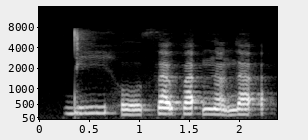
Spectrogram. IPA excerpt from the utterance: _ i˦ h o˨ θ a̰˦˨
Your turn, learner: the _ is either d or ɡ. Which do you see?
d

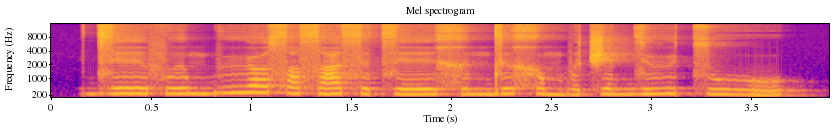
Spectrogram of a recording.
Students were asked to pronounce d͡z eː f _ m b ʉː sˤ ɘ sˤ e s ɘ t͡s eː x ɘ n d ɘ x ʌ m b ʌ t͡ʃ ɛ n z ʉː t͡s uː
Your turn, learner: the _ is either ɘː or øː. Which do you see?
ɘː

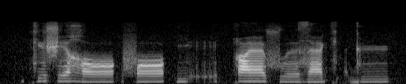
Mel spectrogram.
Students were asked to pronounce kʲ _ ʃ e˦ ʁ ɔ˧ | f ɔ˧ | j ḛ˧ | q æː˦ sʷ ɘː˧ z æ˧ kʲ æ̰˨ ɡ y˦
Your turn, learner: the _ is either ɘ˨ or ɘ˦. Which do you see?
ɘ˦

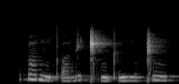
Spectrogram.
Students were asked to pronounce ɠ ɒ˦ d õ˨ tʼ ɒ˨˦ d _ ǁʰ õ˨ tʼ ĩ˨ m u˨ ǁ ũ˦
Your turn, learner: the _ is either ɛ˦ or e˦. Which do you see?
e˦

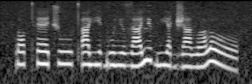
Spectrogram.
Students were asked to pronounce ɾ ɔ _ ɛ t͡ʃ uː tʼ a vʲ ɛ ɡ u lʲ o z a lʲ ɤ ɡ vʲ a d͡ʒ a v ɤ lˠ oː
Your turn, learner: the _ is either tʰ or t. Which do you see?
tʰ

